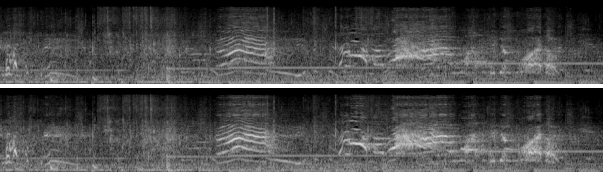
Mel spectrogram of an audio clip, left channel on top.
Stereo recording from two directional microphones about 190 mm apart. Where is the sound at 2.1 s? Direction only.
30° left (ahead or behind).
